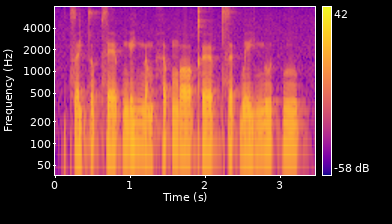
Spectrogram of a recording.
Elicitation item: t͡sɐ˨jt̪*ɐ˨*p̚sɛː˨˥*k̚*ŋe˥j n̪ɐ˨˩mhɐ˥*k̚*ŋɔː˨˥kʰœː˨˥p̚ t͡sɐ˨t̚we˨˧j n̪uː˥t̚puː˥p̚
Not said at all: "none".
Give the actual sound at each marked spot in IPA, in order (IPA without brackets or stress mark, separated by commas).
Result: ɐ˧, p̚, p̚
